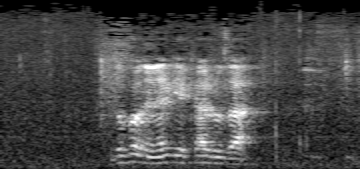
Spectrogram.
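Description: A man speaks briefly and clearly, close by.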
